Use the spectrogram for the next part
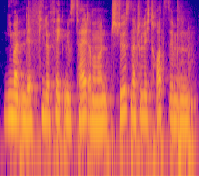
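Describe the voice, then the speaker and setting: A woman's voice: on the low side, fairly even intonation, moderate pace, darkish tone, a little hiss or hum. A woman giving conversational interview answers, thinking aloud in an informal, explanatory way. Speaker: interview guest, researcher.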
